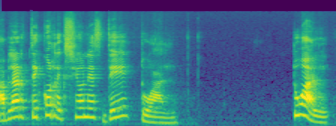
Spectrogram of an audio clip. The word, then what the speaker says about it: toile: Toile es un término francés. Se escribe toile, significa paño en español.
